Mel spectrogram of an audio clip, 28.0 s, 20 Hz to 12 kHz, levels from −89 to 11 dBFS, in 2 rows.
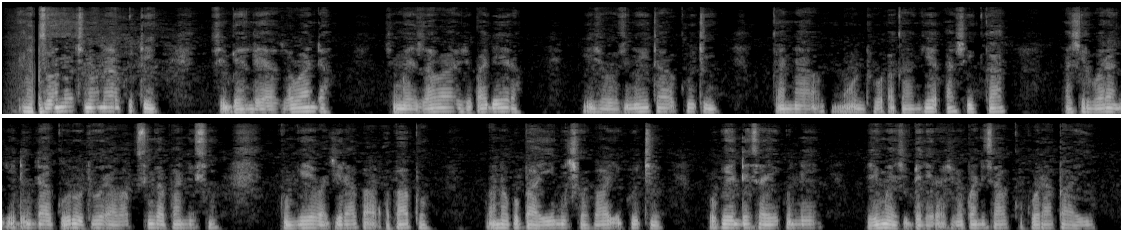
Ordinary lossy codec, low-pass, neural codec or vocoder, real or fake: AAC, 32 kbps; 9.9 kHz; none; real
